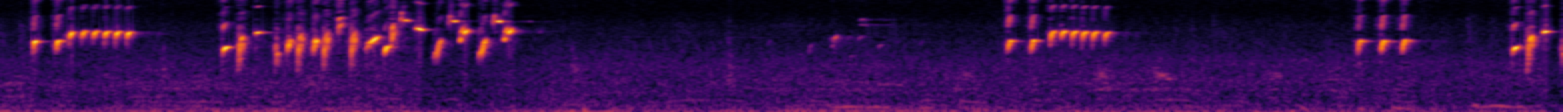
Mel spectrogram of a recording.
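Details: Competition recording from a world championship in goldfinch song: a European goldfinch delivers rapid tinkling twitters and buzzy high notes in phrases, pausing between bursts, over faint low background hum.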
